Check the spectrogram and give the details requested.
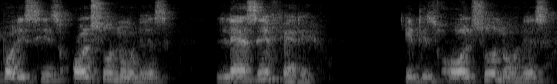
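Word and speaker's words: laissez-faire: Similarly दोस्तों fourth point क्या हो सकता है कि free trade policy is also known as लेजे फेरे, इट is also known as लेजे फेरे। इसका स्पेलिंग यहाँ पे लिखा हुआ बोल्ड किया हुआ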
